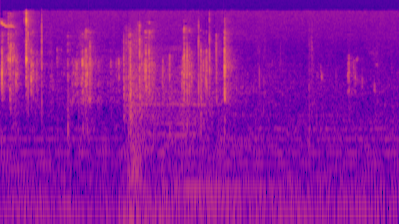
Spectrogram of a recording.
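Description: A door is pushed open with a thud.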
